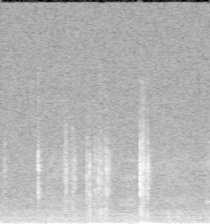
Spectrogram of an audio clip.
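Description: Computer keyboard being typed: a short run of separate keystroke clicks, the loudest about one and a half seconds in.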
